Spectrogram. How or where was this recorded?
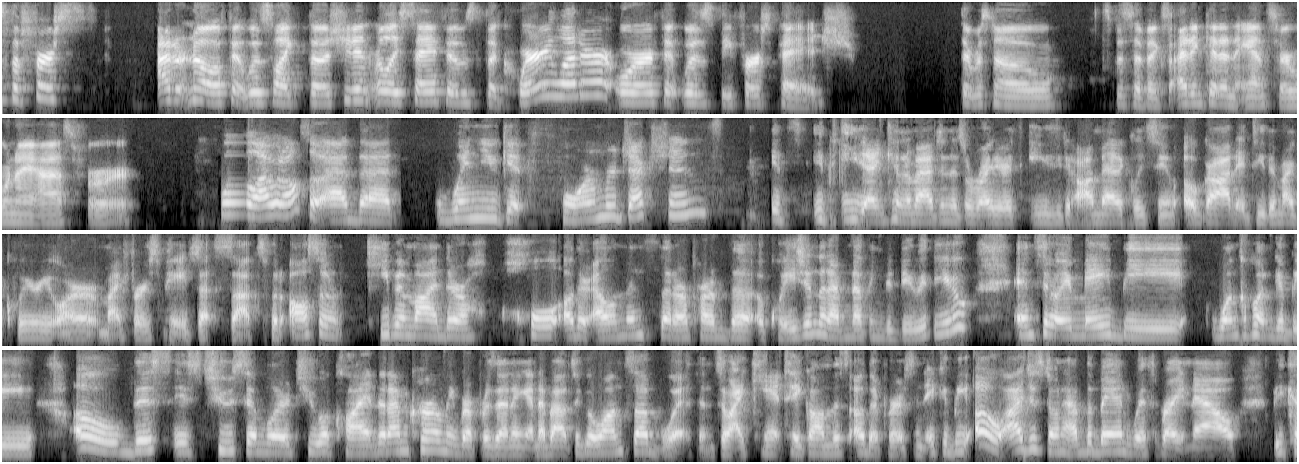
video call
